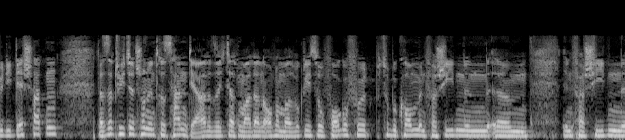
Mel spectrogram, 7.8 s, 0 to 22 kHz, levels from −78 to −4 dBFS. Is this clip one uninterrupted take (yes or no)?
yes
